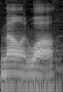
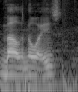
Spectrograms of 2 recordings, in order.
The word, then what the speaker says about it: Malinois: with the fact that it's pronounced malinois not malinoise they are one of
